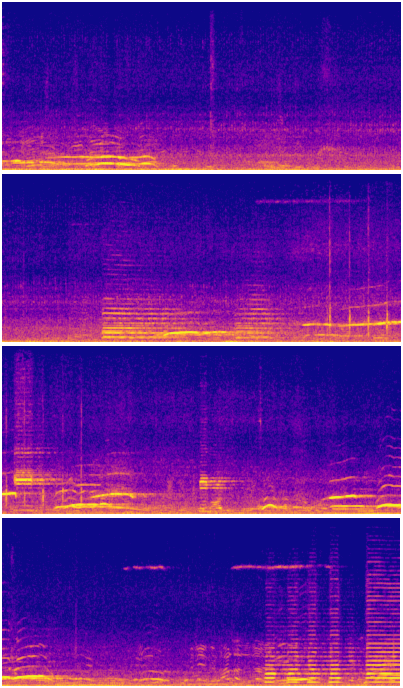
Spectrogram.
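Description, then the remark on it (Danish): Car horns honk repeatedly in overlapping bursts over a steady rumble of idling engines in a traffic jam beside protesters, with a murmur of crowd voices in the background, like a jammed street full of traffic. “Jamen, de sagde til os, at vi skulle gå, fordi det var vores skyld, at der var trafikprop.”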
